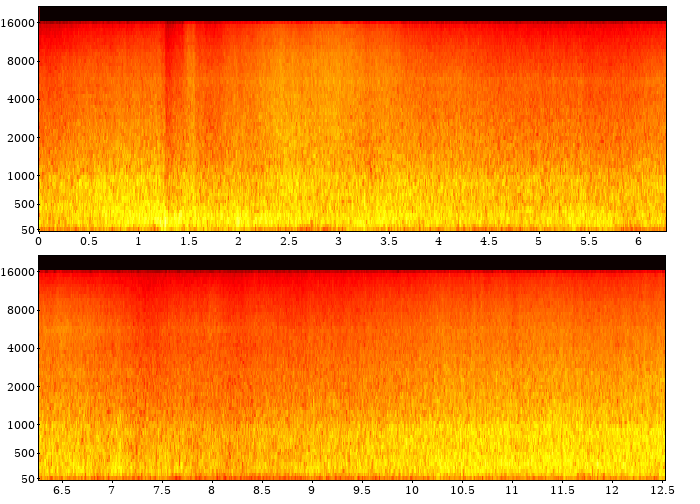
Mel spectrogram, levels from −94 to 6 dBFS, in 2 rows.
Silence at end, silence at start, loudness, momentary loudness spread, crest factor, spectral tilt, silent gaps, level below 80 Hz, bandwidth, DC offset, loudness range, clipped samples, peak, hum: 0 s; 0 s; -16 LUFS; 7 LU; 16 dB; -3.5 dB/octave; none; -42 dBFS; 16 kHz; under 0.1%; 5 LU; under 0.1%; 0 dBFS; none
